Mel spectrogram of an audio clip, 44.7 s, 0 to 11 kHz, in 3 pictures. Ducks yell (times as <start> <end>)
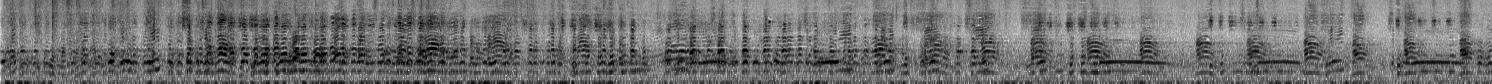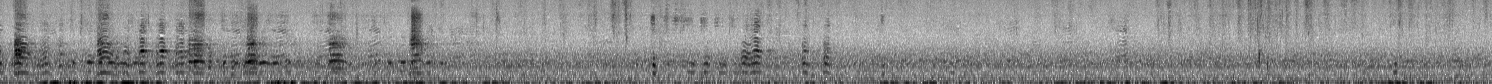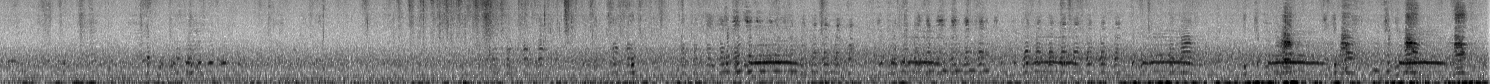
0.0 19.3, 35.9 44.6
